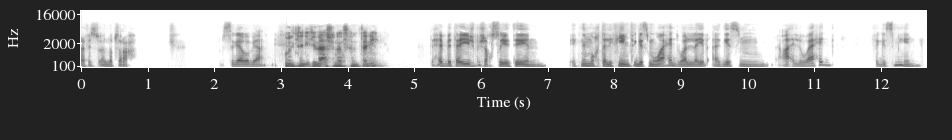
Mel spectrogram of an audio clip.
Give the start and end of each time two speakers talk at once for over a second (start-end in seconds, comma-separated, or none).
none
